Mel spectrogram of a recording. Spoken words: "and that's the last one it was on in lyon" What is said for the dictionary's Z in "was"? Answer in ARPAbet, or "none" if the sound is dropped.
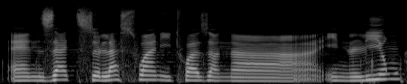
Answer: Z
